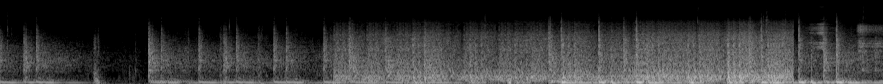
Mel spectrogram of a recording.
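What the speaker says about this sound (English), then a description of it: "So much shooting." Repeated gunfire in the video game Tomb Raider 2 Gold, sharp shots and bursts rolling into continuous booming chaos, loud and sustained.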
